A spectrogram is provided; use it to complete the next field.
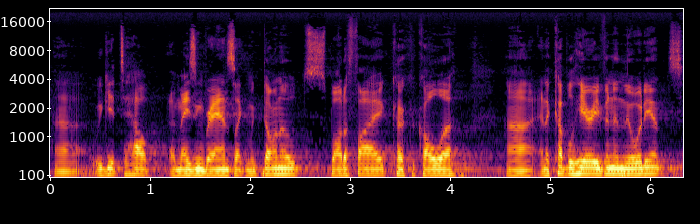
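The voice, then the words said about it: New Zealand accent. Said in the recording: “we started out down in New Zealand, hence my funny accent”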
